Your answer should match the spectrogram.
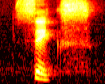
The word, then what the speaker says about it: six: Six. 좋습니다. 이 S의 뒤에 자음이 아니라 이렇게 I와 같은 모음이 오면요. S가 좀 세게 발음 나요. 그래서 그냥 six보다는 거의 six 이렇게 쌍시옷처럼 발음 납니다.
